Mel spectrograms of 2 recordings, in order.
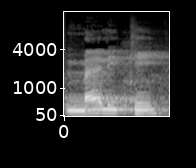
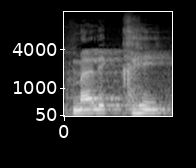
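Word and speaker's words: مالك: Maliki, maliki, tapi jangan berlebihan. Malikhi, tidak. Malikhi, biasa aja. Karena kaf ketika disebutkan, ketika diucapkan sudah ada hams atau aliran nafasnya, tanpa berlebihan.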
